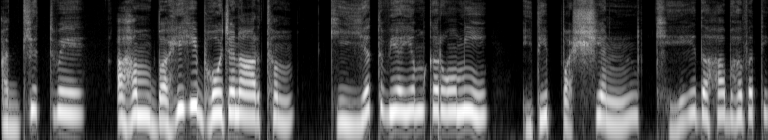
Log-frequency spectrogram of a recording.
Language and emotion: Sanskrit, sad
